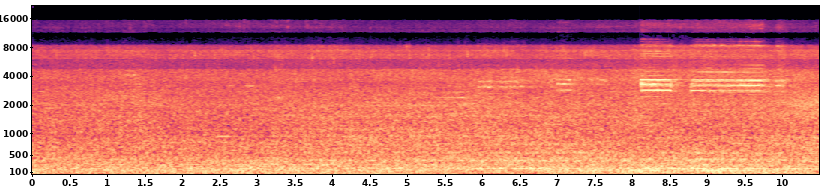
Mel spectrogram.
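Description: Steady outdoor rumble of distant road traffic mixed with wind noise. From about six seconds in, a run of short, high chirps joins it.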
